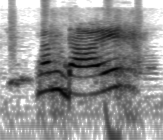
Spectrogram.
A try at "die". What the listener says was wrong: It's not die. It's D. D-I-E is D in German.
